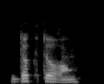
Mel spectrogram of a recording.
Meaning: doctoral student (studying for a PhD etc)
- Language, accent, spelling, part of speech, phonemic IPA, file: French, France, doctorant, noun, /dɔk.tɔ.ʁɑ̃/, LL-Q150 (fra)-doctorant.wav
